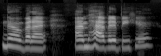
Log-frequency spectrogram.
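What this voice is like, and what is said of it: Sultry, therapist-like soft tone. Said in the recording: “talking like a therapist ... Just a sultry tone, like on Frasier ... sultry vibe”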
